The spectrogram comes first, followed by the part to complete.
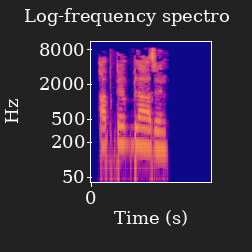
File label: "abgeblasen", German; adjectives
